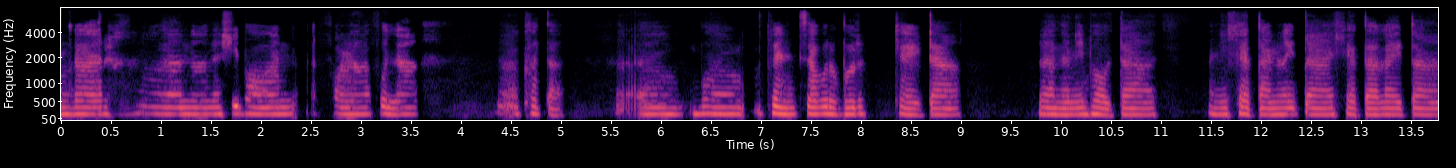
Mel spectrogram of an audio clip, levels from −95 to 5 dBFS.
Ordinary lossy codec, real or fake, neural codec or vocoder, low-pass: none; fake; codec, 44.1 kHz, 2.6 kbps, DAC; 7.2 kHz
